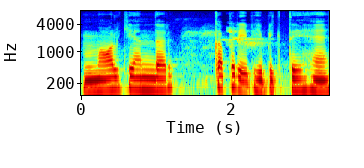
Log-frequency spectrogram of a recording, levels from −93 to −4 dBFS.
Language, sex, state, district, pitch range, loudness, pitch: Hindi, male, Bihar, Patna, 120-130 Hz, -13 LUFS, 125 Hz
